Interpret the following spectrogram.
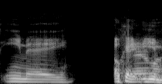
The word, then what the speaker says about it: Ime: I think it's Ime.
